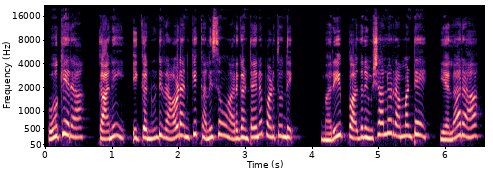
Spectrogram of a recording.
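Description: A hesitant young man in a storybook audio drama answers with anxious questions, played by a woman narrator. His voice sits fairly high. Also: animated, normal speed.

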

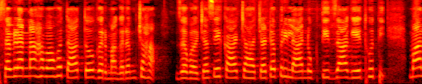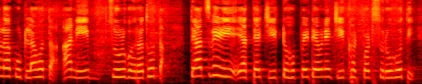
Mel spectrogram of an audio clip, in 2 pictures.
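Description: A woman narrating a first-person story in a steady, descriptive storytelling manner. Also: high voice.

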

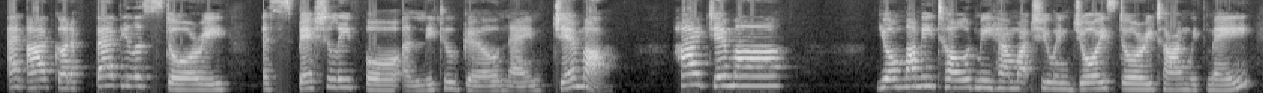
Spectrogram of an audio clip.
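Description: A woman in her thirties with a sharp-toned, medium-pitched voice presents a children's storytime from a small decorated indoor room. Reading aloud, she's exclamatory and sing-song, stopping to ask the young listener questions.

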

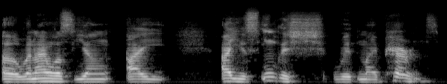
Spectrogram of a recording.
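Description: A Korean-accented teenage boy practises casual English conversation on a video call, speaking carefully and haltingly with many fillers. He's in a small room at home, recorded through his laptop mic, his steady voice sitting at a middle pitch for a young man.

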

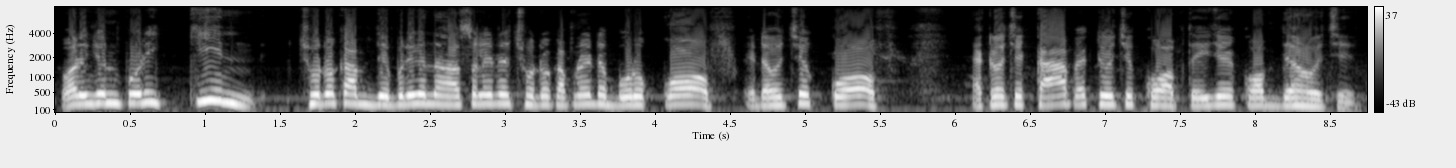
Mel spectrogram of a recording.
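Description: A man teaching Quran recitation step by step, explaining each word and then chanting the verses slowly and drawn out. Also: high-pitched, steady tone, darkish tone, clear, resonant tone, no echo. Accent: Bangladeshi Bengali.

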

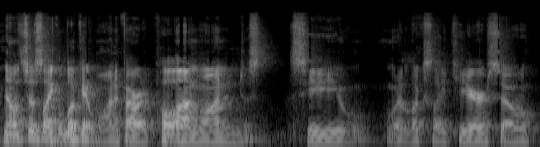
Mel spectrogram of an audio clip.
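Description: A man in his thirties teaching accounting software on a screen share, casual and explanatory, often checking in with "okay?". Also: fairly low pitch, fairly even intonation, moderate pace. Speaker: accounting instructor.

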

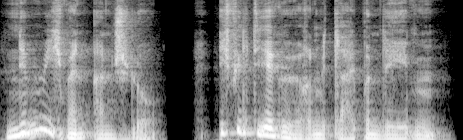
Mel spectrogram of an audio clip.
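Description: A man's voice: sits low, wildly swooping pitch, a little fast, gravelly, mellow, pitched above the performer's own voice, exaggerated voice. A man voicing a fickle young noblewoman, speaking in a raised, exclaiming voice. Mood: pleading.

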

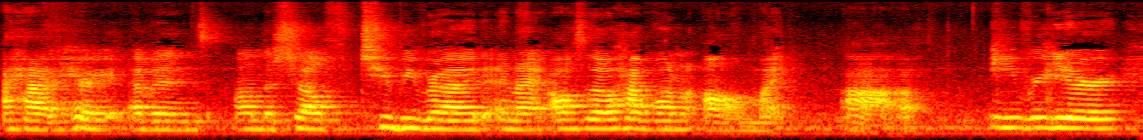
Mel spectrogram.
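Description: A woman in her twenties, a book vlogger, chats casually to camera, gushing and repeating words for emphasis. Her voice is medium-pitched and fairly bright, with fairly even intonation at a moderate pace. She's in a small cluttered room at home, picked up by a camera mic a short way off, so the sound is echoey with faint hiss.

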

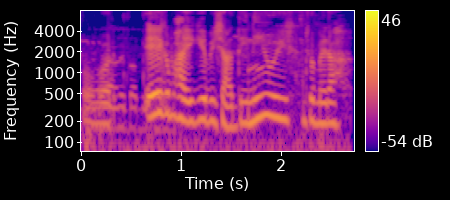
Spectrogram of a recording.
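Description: A woman chatting to her phone camera while walking through farm fields, a bit out of breath and hoarse. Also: medium pitch, fairly even intonation, moderate pace, warm tone, slight background noise. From Pakistan. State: slightly out of breath and coughing. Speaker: vlogger. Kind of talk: casual walking vlog narration. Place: outdoors in open farm fields. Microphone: phone camera held while walking.

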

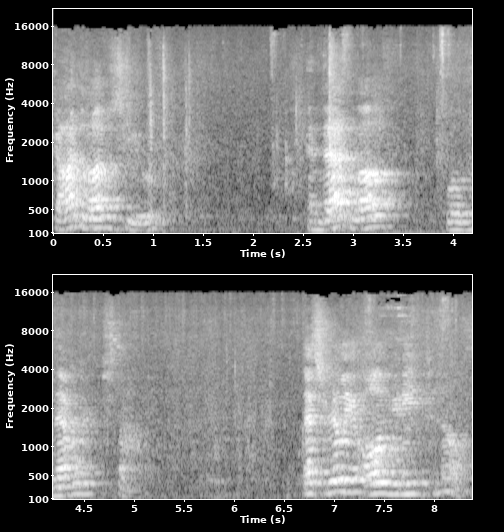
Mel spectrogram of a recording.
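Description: A pastor preaching a sermon in a church sanctuary, earnest and emphatic, often asking the congregation rhetorical questions. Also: male voice, high-pitched, slow, pauses often, a bit bright, slight background noise. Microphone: far camera. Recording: echoey church from far off.

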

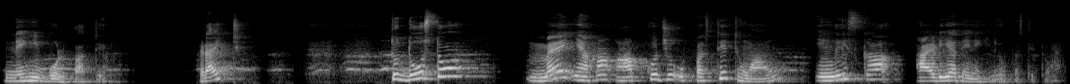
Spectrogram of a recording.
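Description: A man's voice: high-pitched, very animated, unhurried, long pauses, darkish tone. Male teacher in an echoey room. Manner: asks rhetorical questions and repeats key points. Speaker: English teacher. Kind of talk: spoken language lesson. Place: at home. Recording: roomy echo, faint ambient noise.

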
